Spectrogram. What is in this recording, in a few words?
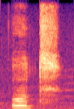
"uut", Armenian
